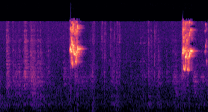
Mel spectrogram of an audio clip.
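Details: Rosy-faced lovebirds kept as pets, an orange bird among them, against faint urban background: two loud, rasping shrill chirps about two seconds apart, preceded by soft chattering murmurs.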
